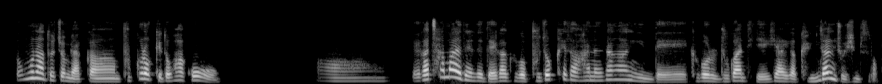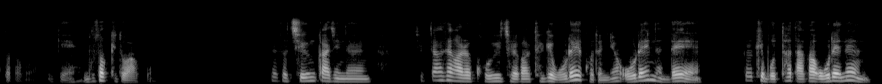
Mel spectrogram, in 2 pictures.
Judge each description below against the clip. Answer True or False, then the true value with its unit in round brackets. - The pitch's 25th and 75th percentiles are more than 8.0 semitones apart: False (5.5 semitones)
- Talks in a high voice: False (160 Hz)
